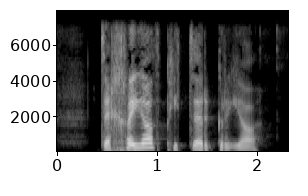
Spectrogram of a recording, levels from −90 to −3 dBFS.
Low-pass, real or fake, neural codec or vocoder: 7.2 kHz; real; none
